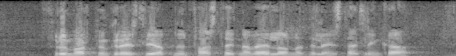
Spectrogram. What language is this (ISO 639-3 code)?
isl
